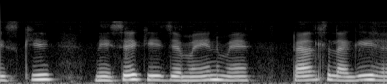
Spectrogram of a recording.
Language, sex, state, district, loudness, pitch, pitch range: Hindi, female, Jharkhand, Palamu, -16 LUFS, 195 Hz, 185-215 Hz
